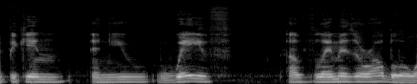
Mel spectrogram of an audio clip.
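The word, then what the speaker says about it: Les Misérables: a new wave of Les Miserables on videos yes that is how you pronounce it I feel as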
